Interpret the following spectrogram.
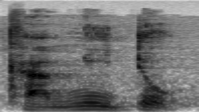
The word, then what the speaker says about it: Camidoh: The name is spelled as Camidoh. Camidoh.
